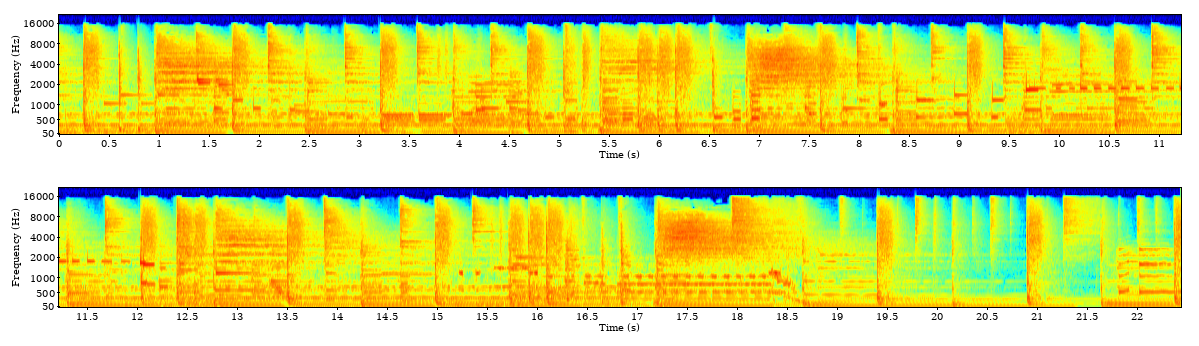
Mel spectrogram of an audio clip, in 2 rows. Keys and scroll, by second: 21.2 z.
